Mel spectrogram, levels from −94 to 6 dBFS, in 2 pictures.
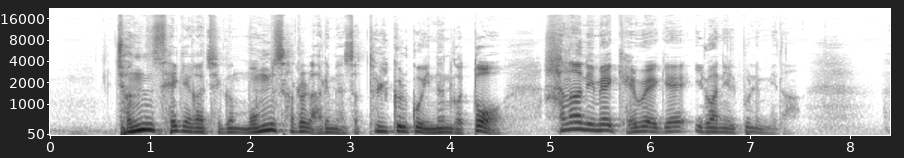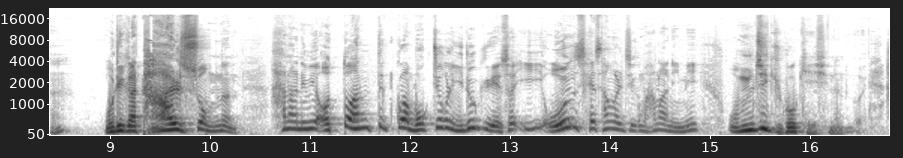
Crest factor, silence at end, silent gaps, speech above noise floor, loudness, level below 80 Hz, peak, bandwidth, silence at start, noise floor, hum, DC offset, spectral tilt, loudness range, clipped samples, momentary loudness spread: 20 dB; 0.45 s; none; 41 dB; -21 LUFS; -46 dBFS; -2 dBFS; 18 kHz; 0.7 s; -61 dBFS; none; under 0.1%; -7 dB/octave; 8 LU; under 0.1%; 19 LU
